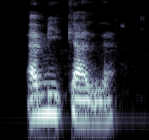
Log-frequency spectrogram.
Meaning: feminine singular of amical
- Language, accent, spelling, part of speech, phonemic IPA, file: French, Canada, amicale, adjective, /a.mi.kal/, LL-Q150 (fra)-amicale.wav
